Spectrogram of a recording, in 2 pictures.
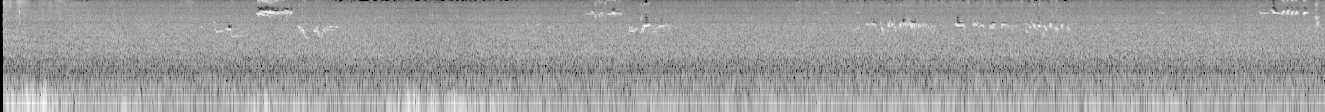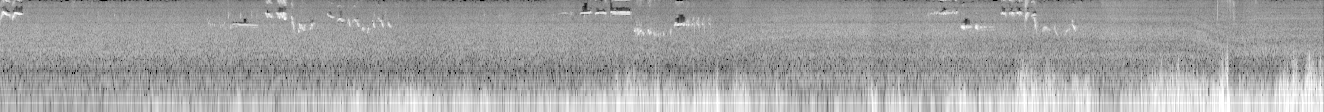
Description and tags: Birds singing in a tree by a streM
